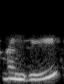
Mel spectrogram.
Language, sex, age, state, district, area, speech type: Dogri, female, 30-45, Jammu and Kashmir, Jammu, urban, conversation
